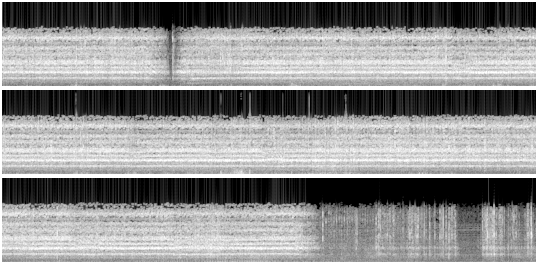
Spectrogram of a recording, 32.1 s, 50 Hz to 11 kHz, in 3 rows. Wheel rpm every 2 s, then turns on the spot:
160, 120, 150, 160, 160, 160, 160, 160, 160, 160, 160, 160, 160, 120, 10, 20.
28-32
